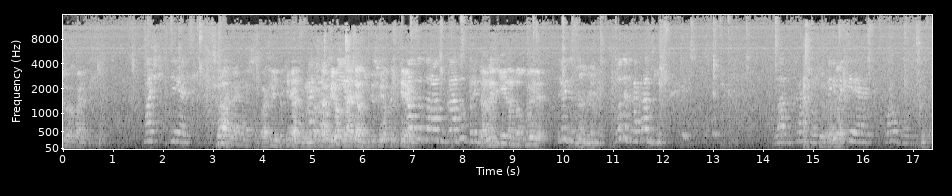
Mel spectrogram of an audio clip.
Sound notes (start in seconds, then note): 5.0 sarcasm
